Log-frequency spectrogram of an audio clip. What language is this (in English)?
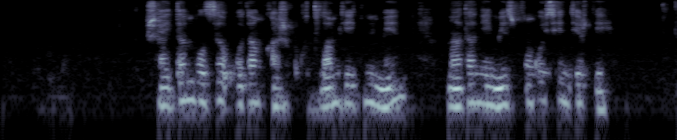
Kazakh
